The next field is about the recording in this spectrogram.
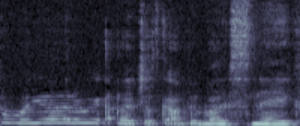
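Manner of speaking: mock tearful words through sobs, high crying outburst. Retelling getting bitten by a snake, imitating own past crying. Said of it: "I was crying".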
